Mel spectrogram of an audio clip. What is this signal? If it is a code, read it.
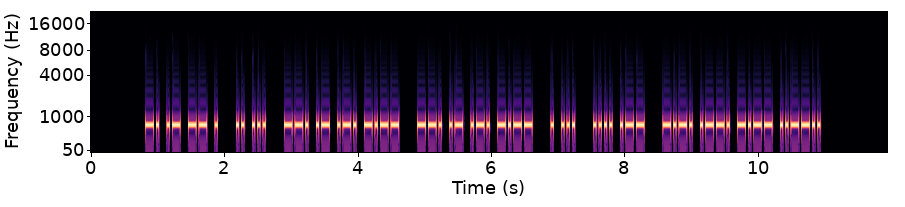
Morse code, heard as a keyed tone, about 28 wpm, 700 Hz. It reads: NAME IS GARY GARY ES HW CPY?
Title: Speed-Racing Common QSO Phrases Encore - 30wpm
